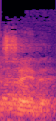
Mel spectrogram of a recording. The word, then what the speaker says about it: salmon: But see, when we see all these things put in place, like the laws of nature, like the salmon, I can't ever say that right. What are the fish that swim upstream? Somebody salmon. – Say that. – Salmon.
